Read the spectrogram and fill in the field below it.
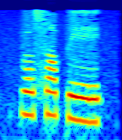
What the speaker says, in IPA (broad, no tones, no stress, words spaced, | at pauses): pusˤipe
